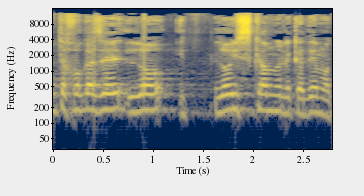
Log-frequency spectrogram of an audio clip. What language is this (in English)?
Hebrew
